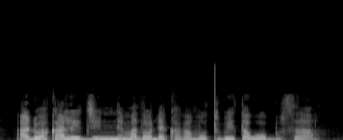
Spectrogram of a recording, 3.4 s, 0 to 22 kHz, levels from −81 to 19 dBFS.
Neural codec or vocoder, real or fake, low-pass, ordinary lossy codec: none; real; 7.2 kHz; AAC, 32 kbps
